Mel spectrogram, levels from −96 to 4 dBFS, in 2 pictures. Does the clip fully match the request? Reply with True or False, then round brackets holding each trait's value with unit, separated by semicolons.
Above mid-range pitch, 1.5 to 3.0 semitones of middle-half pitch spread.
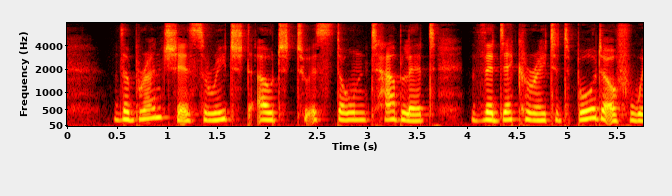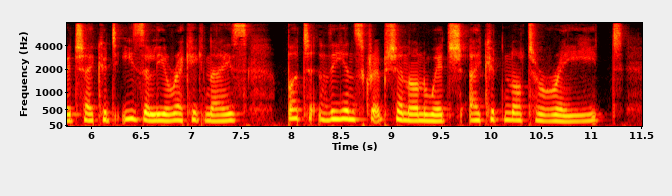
True (205 Hz; 2.7 semitones)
